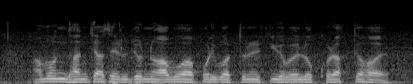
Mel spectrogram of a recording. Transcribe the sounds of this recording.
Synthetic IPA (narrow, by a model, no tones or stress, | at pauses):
amond̪ʱant͡ɕat̪eɾd͡ʑonːoaboɦapoɾiboɾt̪oneɾkibʱaβelokʰːoɾak̚ʰt̪eɦɔe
